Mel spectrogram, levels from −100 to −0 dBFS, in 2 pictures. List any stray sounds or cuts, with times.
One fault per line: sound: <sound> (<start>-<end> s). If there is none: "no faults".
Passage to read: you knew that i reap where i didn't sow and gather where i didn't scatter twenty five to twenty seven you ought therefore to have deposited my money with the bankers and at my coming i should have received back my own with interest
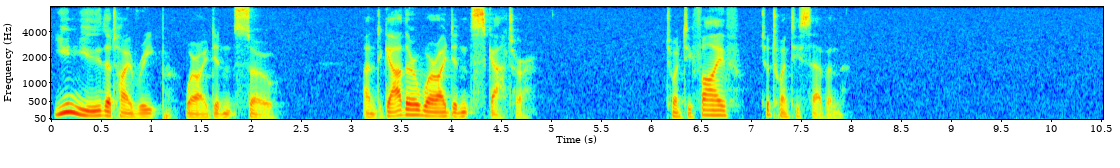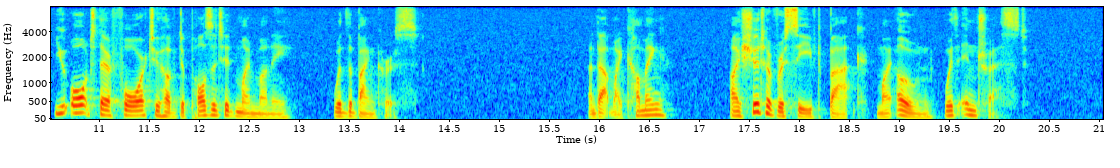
no faults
